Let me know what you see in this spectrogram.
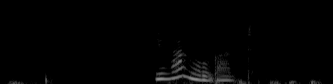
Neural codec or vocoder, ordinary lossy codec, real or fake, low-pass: codec, 16 kHz, 0.7 kbps, FocalCodec; none; fake; none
